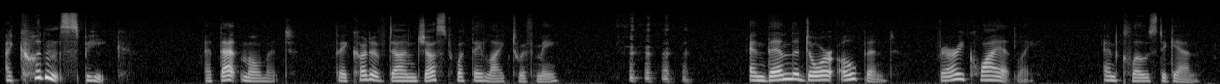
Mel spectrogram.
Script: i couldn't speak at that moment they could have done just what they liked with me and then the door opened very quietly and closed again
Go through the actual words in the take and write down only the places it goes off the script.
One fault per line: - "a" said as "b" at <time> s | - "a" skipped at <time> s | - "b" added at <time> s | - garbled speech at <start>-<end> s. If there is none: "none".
none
